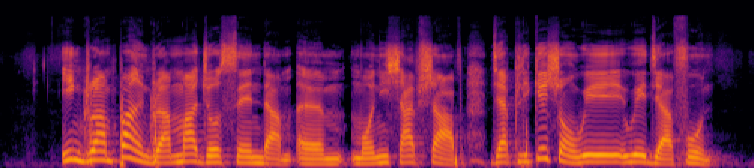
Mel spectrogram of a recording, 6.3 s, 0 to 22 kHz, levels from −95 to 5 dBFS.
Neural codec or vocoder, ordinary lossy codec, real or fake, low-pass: none; none; real; 14.4 kHz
